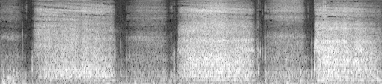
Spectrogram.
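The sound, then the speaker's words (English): Four or five long, forceful breathy blasts of air, each lasting about a second, broken by short pauses for inhaling, as someone blows up a balloon during a lecture demonstration, stopping before it pops. No one speaks. “So I'm too much of a wimp to actually blow it until it pops.”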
